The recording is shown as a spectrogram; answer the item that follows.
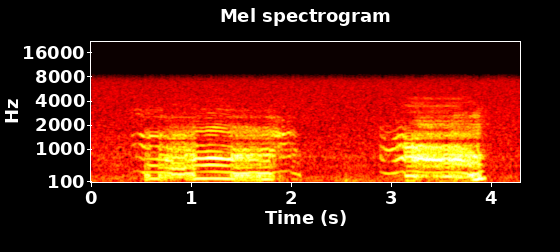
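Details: Two bawling, nasal moans about two seconds apart from an American black bear in Lily's den, January 27, 2012, each rich in harmonics with a wavering pitch, recorded indoors in the den.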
